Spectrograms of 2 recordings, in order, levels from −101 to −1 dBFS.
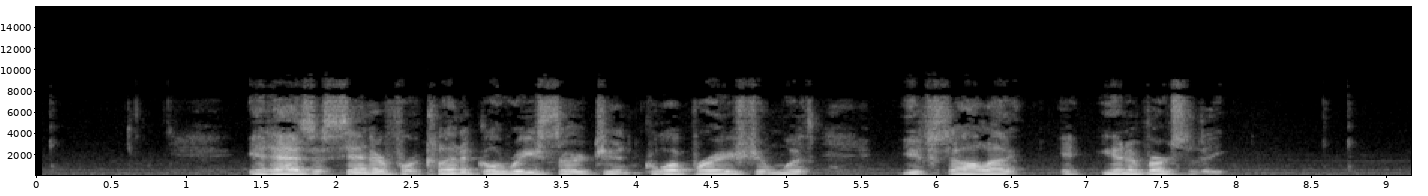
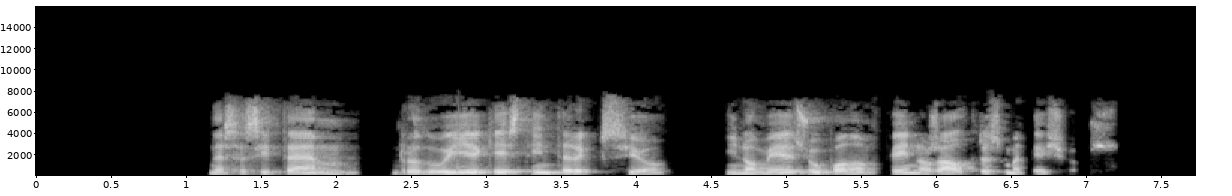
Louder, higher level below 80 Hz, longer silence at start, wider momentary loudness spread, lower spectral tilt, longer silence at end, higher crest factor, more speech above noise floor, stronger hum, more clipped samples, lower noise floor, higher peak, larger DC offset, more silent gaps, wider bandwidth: second, -23 LUFS vs -18 LUFS; about the same, -62 dBFS vs -60 dBFS; first, 1.4 s vs 1.15 s; about the same, 11 LU vs 12 LU; first, -7.5 dB/octave vs -3.5 dB/octave; first, 1.25 s vs 0.55 s; about the same, 18 dB vs 18 dB; second, 41 dB vs over 72 dB; neither; neither; second, -63 dBFS vs under -90 dBFS; second, -6 dBFS vs -2 dBFS; neither; second, none vs 2.17-2.36 s, 4.23-4.58 s, 6.94-7.01 s; about the same, 7.6 kHz vs 7.8 kHz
